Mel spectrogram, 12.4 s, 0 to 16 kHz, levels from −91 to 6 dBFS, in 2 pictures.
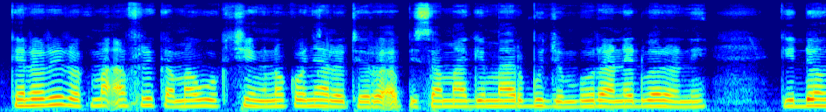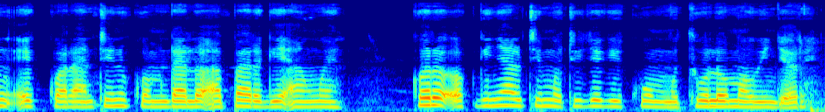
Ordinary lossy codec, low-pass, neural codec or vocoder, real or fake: AAC, 48 kbps; 14.4 kHz; none; real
